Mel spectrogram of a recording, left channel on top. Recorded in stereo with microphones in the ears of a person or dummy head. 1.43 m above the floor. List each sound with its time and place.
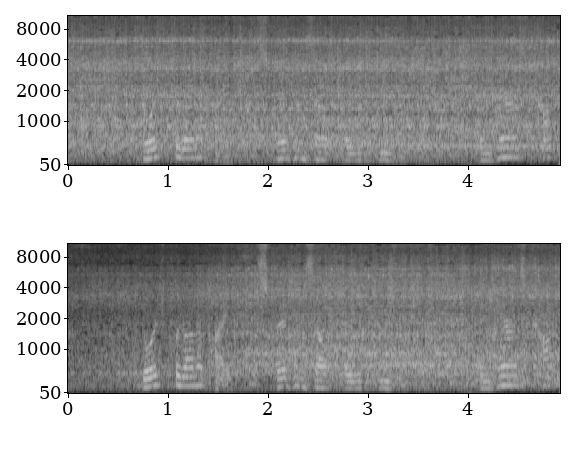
0.8 s a man speaking: 20° right (ahead or behind), 0.8 m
